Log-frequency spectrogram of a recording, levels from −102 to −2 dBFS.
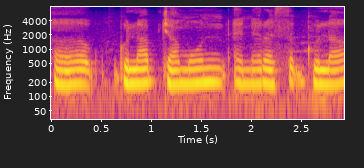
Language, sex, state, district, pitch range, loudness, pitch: Hindi, female, Arunachal Pradesh, Longding, 185-195 Hz, -14 LUFS, 185 Hz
